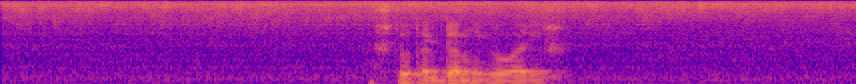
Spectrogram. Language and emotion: Russian, neutral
